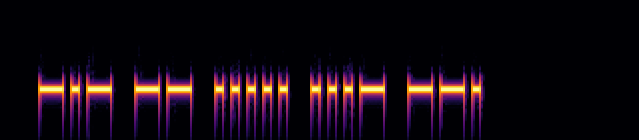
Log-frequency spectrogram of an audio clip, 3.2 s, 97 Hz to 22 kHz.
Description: Morse code, heard as a keyed tone, about 29 wpm, 700 Hz. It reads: KM5VG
